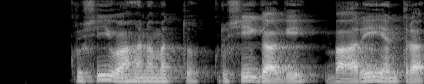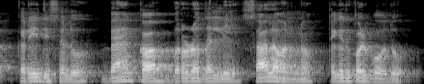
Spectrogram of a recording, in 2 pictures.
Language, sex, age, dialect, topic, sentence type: Kannada, male, 18-24, Mysore Kannada, agriculture, statement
